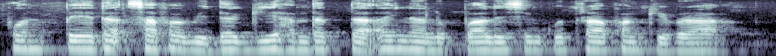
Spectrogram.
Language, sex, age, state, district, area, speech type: Manipuri, male, 18-30, Manipur, Thoubal, rural, read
